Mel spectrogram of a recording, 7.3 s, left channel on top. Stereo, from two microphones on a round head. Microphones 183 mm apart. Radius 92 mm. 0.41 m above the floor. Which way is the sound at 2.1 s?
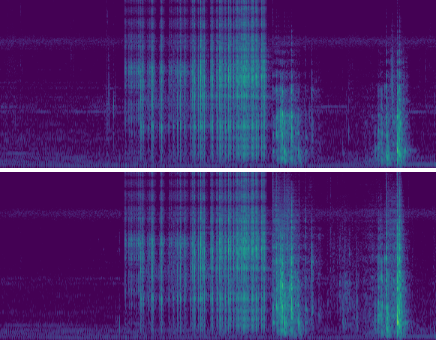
5° right (ahead or behind).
